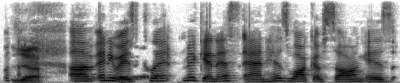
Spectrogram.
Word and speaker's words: McInnes: my guest is Clint McKinnis did I say that right yes you actually did that was really surprising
